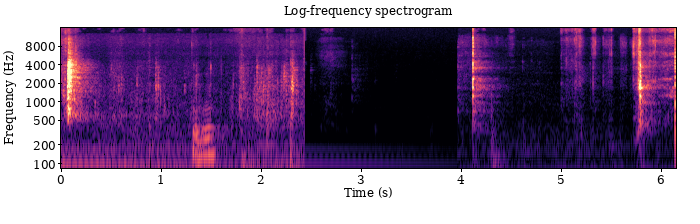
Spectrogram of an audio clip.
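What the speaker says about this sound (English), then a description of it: "Then chop them into a small dice and set these aside." Bell peppers chopped into small dice on a board, a run of quick knife strokes, a quiet pause, then a few more cuts near the close.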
